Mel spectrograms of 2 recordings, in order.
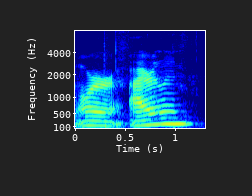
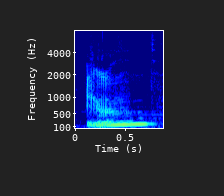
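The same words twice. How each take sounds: First: Ireland asked with a rising question tune; unsure question. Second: Ireland said softly with a falling, decided tune; settled answer. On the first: Reader asks viewers which country it is, questioning. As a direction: ask Ireland like you're not sure. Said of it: "is it Scotland?". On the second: Reader settles on the country for herself, quietly sure. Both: Real, not acted.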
